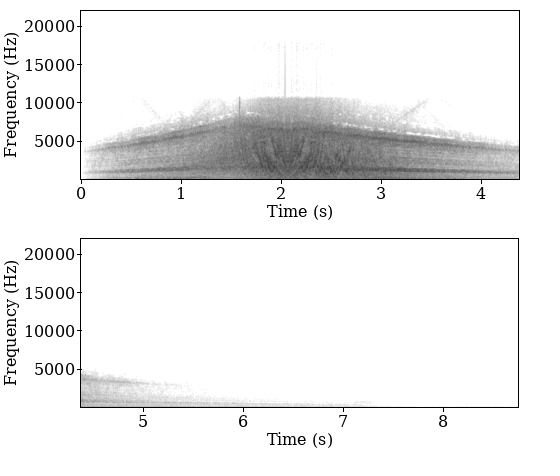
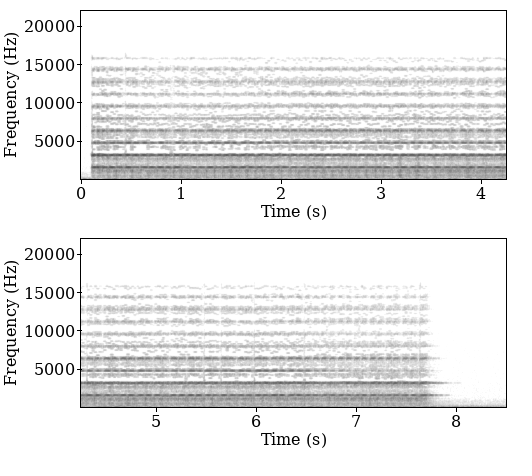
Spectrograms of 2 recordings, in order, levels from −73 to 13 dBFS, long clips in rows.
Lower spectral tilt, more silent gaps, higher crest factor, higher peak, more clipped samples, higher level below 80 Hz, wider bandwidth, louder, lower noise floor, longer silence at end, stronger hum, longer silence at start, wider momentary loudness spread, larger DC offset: first, -0.5 dB/octave vs 1.5 dB/octave; neither; about the same, 18 dB vs 18 dB; first, 0 dBFS vs -4 dBFS; neither; first, -38 dBFS vs -48 dBFS; second, 13.5 kHz vs 16 kHz; first, -11 LUFS vs -19 LUFS; first, -70 dBFS vs -43 dBFS; first, 4.35 s vs 0.05 s; neither; first, 0.25 s vs 0 s; first, 22 LU vs 6 LU; first, 0.4% vs under 0.1%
